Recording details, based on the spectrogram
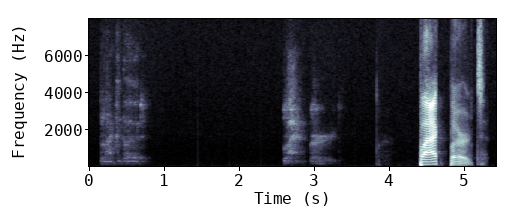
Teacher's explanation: The stressed syllable is black.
